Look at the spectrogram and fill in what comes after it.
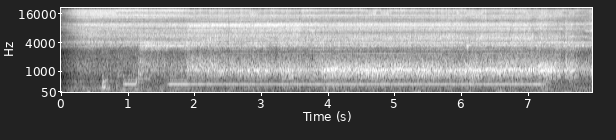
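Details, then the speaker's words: Implant-site drilling in a 63-year-old male, upper tooth 16, OneGuide surgical guide with palatal GBR: steady high-pitched drill whine over room hiss, 4.5×10 mm drill done, poor bone quality; dental implant drill. "4.5 by 10 millimeter drilling is done bone quality is not very good ps3 5.0 by 10 millimeter is going to be done and final drill is going to be done up to 4.5"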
